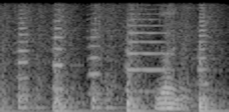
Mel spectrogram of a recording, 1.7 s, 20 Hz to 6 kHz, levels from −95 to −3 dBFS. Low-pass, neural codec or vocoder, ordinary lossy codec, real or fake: 5.4 kHz; none; none; real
